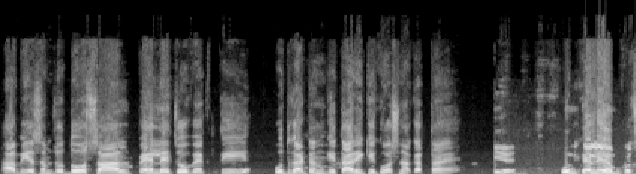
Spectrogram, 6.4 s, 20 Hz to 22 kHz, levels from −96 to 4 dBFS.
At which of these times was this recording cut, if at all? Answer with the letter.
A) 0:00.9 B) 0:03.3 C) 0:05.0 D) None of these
C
